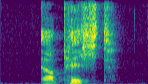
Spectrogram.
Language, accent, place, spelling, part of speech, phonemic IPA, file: German, Germany, Berlin, erpicht, adjective, /ɛɐ̯ˈpɪçt/, De-erpicht.ogg
- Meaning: 1. keen, eager 2. obsessed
